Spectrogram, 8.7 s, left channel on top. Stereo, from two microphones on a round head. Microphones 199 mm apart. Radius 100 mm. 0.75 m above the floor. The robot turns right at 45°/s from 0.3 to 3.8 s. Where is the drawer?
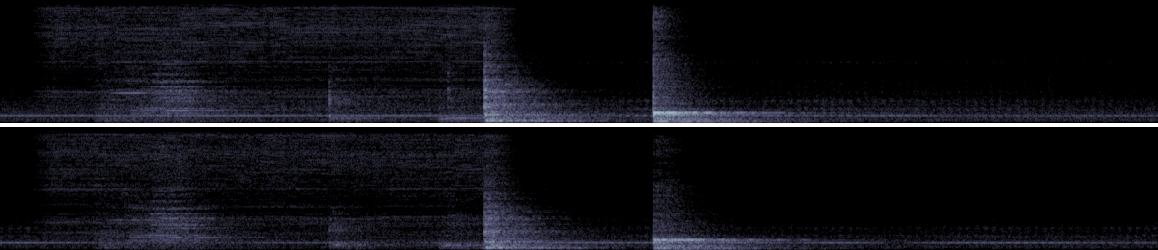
75° left (ahead or behind), 1.3 m; by 3.8 s 15° left (ahead or behind), 1.3 m.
